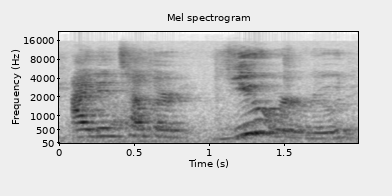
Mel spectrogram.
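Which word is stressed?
I. The word I carries the stress. Someone else said it. "I said somebody else did it"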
